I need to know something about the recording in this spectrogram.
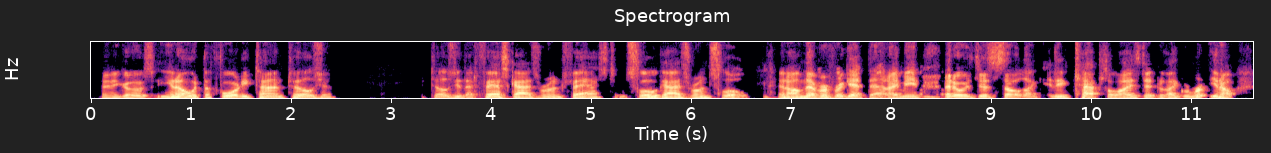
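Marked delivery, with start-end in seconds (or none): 0.6-6.6 put-on heavy Southern accent, laid on thick. Quoting a man who spoke to a group of younger scouts, in a thick southern accent. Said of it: "with that thick Southern accent".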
